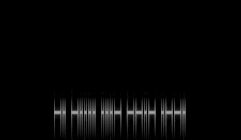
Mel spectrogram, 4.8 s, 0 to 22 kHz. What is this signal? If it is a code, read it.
Morse code, heard as a keyed tone, about 28 wpm, 700 Hz. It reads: N6VQP
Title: USA Call Signs - 5 Characters - Repeated 3x - 28wpm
